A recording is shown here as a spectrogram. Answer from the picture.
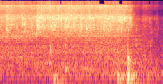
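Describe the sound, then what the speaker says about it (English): Water runs steadily from a bathroom tap into a sink for about two and a half seconds, a close, even rush with a few splashes, then cuts off. "now it's time to get my face wet"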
